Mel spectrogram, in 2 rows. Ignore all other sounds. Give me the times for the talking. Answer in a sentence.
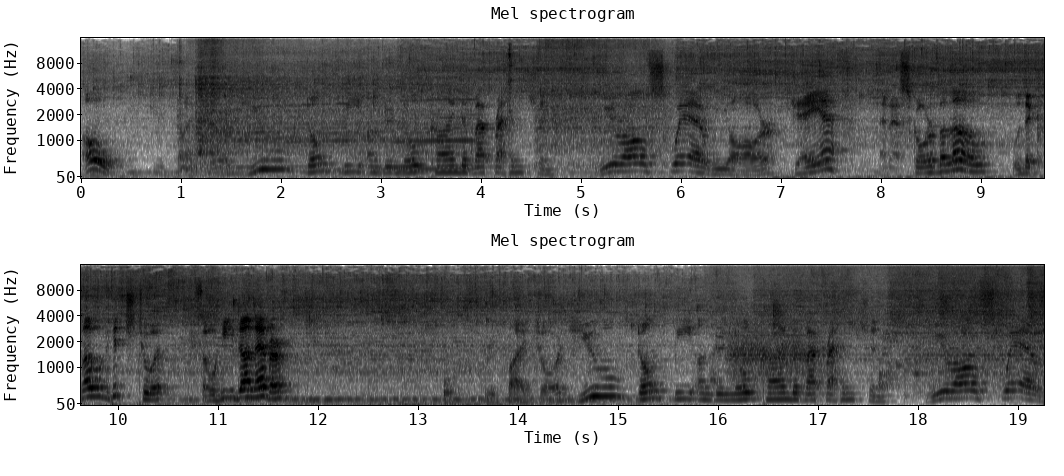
You can hear the talking from 0.0 to 11.7 s and from 13.2 to 19.2 s.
